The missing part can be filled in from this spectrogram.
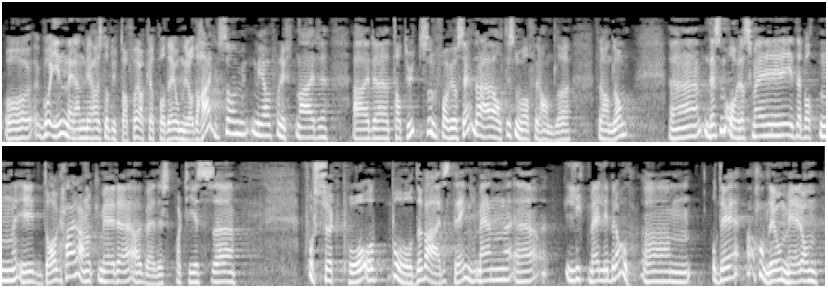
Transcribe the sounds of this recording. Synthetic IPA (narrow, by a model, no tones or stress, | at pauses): ɔɡoːɪnːmeːɾɛnʋɪhɑɾst̪ɔt̪ːʉːt̪ːɑfɔɾɑkːɾɑt̪̚pʰɔd̪ɛɔmɾoːd̪əɦæːɾsɔmyːəɑʋfɔɳʉft̪ənəæɾ | æɾt̪ʰɑt̪ːʉːt̪sɔfɔːɾʋɪɔseːd̪ɛæɾjɑlt̪ʰɪsnuːəɔfɔɾhɑnd̪lə | fɔɾhɑnd̪əɔm | d̪ɛsɔmoːʋəɾɑskəmæɪɪd̪ɛbɑt̪ːn̩ɪd̪ɑːɡhæːɾæɳɔkːmeːɾɑɾbæɪd̪əʂpʰɑʈʰiːəs | fɔʂøːkpʰɔɔboːd̪əʋæːɾəst̪ɾɛŋːmɛn | lɪt̪ːmeːɾlɪbəɾɑːl | ɔd̪ɛhɑnd̪əɾjʊmeːɾɔm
